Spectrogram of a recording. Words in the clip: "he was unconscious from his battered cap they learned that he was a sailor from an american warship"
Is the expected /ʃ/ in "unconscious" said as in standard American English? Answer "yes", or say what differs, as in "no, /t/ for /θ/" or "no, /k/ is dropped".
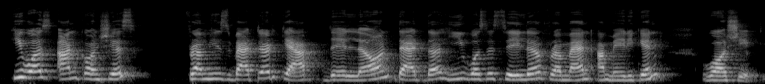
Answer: yes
